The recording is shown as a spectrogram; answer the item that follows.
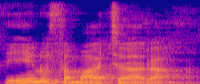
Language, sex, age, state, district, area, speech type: Kannada, male, 30-45, Karnataka, Chitradurga, rural, read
